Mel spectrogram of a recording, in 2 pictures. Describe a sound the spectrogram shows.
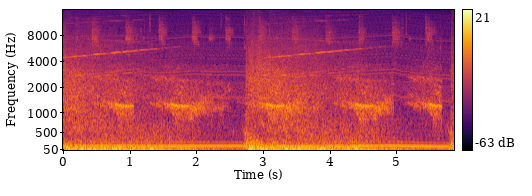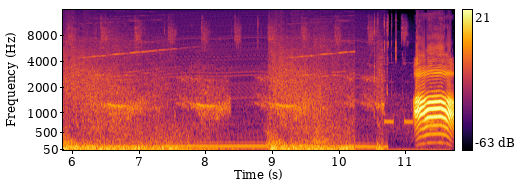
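A video game kart engine hums steadily.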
